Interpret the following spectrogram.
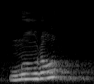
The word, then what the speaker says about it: Moodle: Moodle, it rhymes with poodle.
